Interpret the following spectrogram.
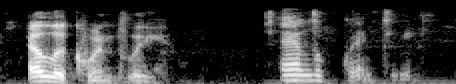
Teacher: the stress goes at the very beginning.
